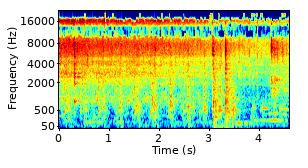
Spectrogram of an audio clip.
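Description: Garlic cloves and spices frying in a pan for a mixed spring onion and tomato sabzi, a bright continuous sizzle with frequent scraping and clinking stir strokes close up, no talk.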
